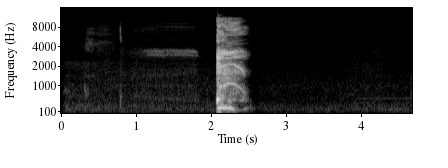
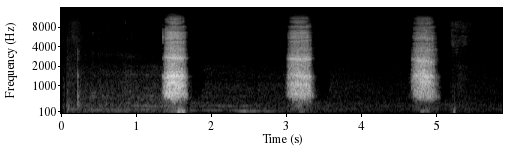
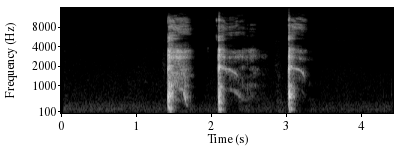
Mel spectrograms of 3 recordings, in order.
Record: {"cough_length": "4.7 s", "cough_amplitude": 29433, "cough_signal_mean_std_ratio": 0.21, "exhalation_length": "5.9 s", "exhalation_amplitude": 25004, "exhalation_signal_mean_std_ratio": 0.29, "three_cough_length": "4.4 s", "three_cough_amplitude": 32764, "three_cough_signal_mean_std_ratio": 0.22, "survey_phase": "beta (2021-08-13 to 2022-03-07)", "age": "18-44", "gender": "Female", "wearing_mask": "No", "symptom_headache": true, "symptom_onset": "8 days", "smoker_status": "Ex-smoker", "respiratory_condition_asthma": false, "respiratory_condition_other": false, "recruitment_source": "REACT", "submission_delay": "3 days", "covid_test_result": "Negative", "covid_test_method": "RT-qPCR", "influenza_a_test_result": "Negative", "influenza_b_test_result": "Negative"}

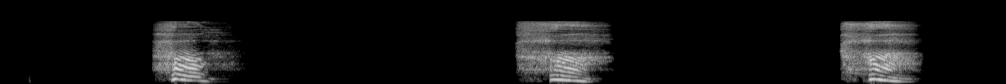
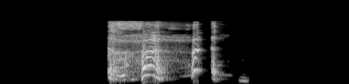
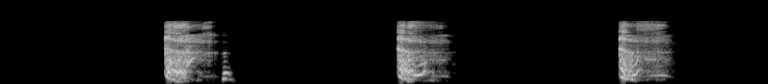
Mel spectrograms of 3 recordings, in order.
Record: {"exhalation_length": "10.1 s", "exhalation_amplitude": 30456, "exhalation_signal_mean_std_ratio": 0.32, "cough_length": "3.5 s", "cough_amplitude": 32768, "cough_signal_mean_std_ratio": 0.39, "three_cough_length": "7.7 s", "three_cough_amplitude": 31411, "three_cough_signal_mean_std_ratio": 0.31, "survey_phase": "beta (2021-08-13 to 2022-03-07)", "age": "45-64", "gender": "Female", "wearing_mask": "No", "symptom_none": true, "smoker_status": "Ex-smoker", "respiratory_condition_asthma": false, "respiratory_condition_other": false, "recruitment_source": "Test and Trace", "submission_delay": "0 days", "covid_test_result": "Negative", "covid_test_method": "LFT"}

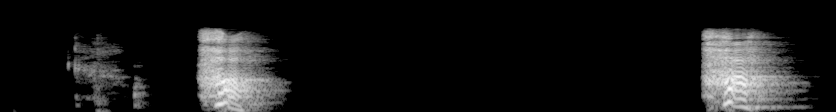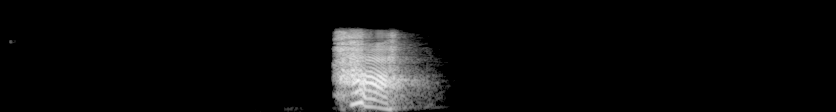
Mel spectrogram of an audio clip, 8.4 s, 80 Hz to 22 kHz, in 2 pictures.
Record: {"exhalation_length": "8.4 s", "exhalation_amplitude": 29250, "exhalation_signal_mean_std_ratio": 0.24, "survey_phase": "beta (2021-08-13 to 2022-03-07)", "age": "65+", "gender": "Female", "wearing_mask": "No", "symptom_none": true, "smoker_status": "Never smoked", "respiratory_condition_asthma": false, "respiratory_condition_other": false, "recruitment_source": "REACT", "submission_delay": "1 day", "covid_test_result": "Negative", "covid_test_method": "RT-qPCR"}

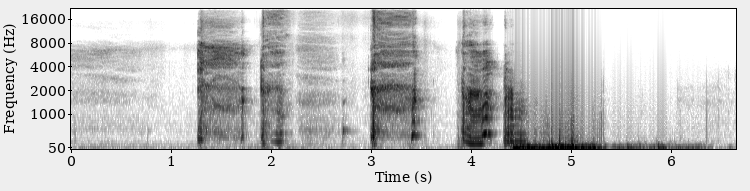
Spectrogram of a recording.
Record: {"three_cough_length": "6.7 s", "three_cough_amplitude": 8838, "three_cough_signal_mean_std_ratio": 0.44, "survey_phase": "alpha (2021-03-01 to 2021-08-12)", "age": "18-44", "gender": "Female", "wearing_mask": "No", "symptom_cough_any": true, "symptom_change_to_sense_of_smell_or_taste": true, "symptom_loss_of_taste": true, "symptom_onset": "6 days", "smoker_status": "Current smoker (1 to 10 cigarettes per day)", "respiratory_condition_asthma": false, "respiratory_condition_other": false, "recruitment_source": "Test and Trace", "submission_delay": "2 days", "covid_test_result": "Positive", "covid_test_method": "RT-qPCR", "covid_ct_value": 18.3, "covid_ct_gene": "ORF1ab gene", "covid_ct_mean": 18.6, "covid_viral_load": "820000 copies/ml", "covid_viral_load_category": "Low viral load (10K-1M copies/ml)"}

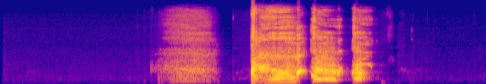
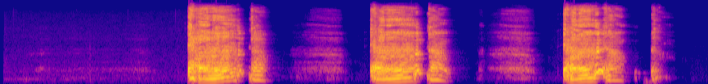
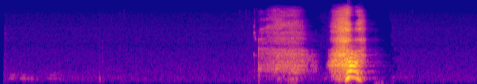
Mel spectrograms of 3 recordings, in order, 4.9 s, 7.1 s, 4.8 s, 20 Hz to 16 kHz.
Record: {"cough_length": "4.9 s", "cough_amplitude": 32768, "cough_signal_mean_std_ratio": 0.37, "three_cough_length": "7.1 s", "three_cough_amplitude": 31193, "three_cough_signal_mean_std_ratio": 0.42, "exhalation_length": "4.8 s", "exhalation_amplitude": 28330, "exhalation_signal_mean_std_ratio": 0.2, "survey_phase": "beta (2021-08-13 to 2022-03-07)", "age": "18-44", "gender": "Male", "wearing_mask": "No", "symptom_cough_any": true, "symptom_new_continuous_cough": true, "symptom_onset": "4 days", "smoker_status": "Never smoked", "respiratory_condition_asthma": false, "respiratory_condition_other": false, "recruitment_source": "Test and Trace", "submission_delay": "1 day", "covid_test_result": "Negative", "covid_test_method": "RT-qPCR"}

